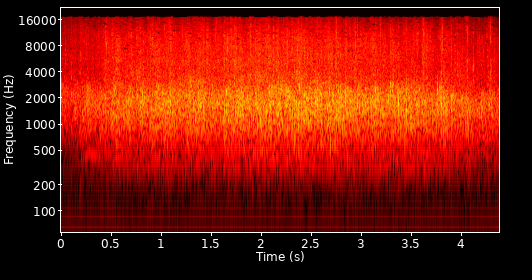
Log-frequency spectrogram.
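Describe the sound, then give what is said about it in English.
A church audience claps their hands, a steady, dense wash of applause that stays even from start to finish. “If you love the Lord, let me hear your hands this morning.”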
